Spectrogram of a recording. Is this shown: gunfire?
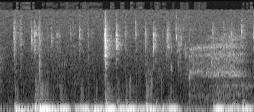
no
